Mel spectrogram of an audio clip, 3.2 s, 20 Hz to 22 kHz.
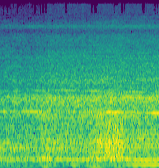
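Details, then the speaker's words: Vintage Hoover Junior 119 vacuum cleaner running: steady, even motor whirr with no rattle, surging or scraping; it works and sounds smooth, though it blows dust out because the bag needs cleaning. "It works and it sounds smooth."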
